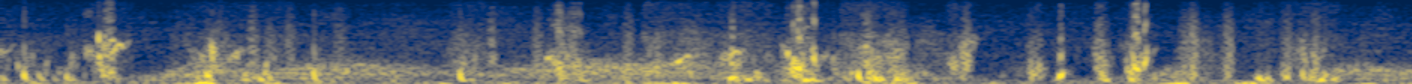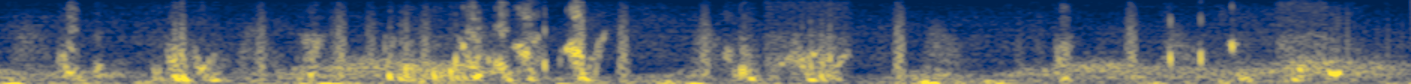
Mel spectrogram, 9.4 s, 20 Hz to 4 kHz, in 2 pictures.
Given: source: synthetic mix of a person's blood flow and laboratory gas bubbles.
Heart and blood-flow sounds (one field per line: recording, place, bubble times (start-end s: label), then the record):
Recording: Doppler ultrasound of blood flow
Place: subclavian vein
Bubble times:
0.00-0.44 s: bubbles
0.61-0.95 s: bubbles
1.01-1.09 s: bubbles
1.49-1.62 s: bubbles
1.80-1.98 s: bubbles
2.13-3.03 s: bubbles
3.15-3.27 s: bubbles
3.42-3.58 s: bubbles
3.64-3.86 s: bubbles
4.17-4.47 s: bubbles
4.88-5.06 s: bubbles
5.19-5.48 s: bubbles
5.69-5.79 s: bubbles
5.96-6.74 s: bubbles
7.11-7.54 s: bubbles
8.21-8.29 s: bubbles
8.57-8.64 s: bubbles
8.67-8.74 s: bubbles
8.78-8.90 s: bubbles
8.96-9.26 s: bubbles
From the record:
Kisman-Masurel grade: 243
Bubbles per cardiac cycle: several, 3 to 8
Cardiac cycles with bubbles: 100%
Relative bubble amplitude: loud (0.450 to 0.775)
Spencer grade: 3 (all of the cardiac periods contain showers or single bubble signals, but not dominating or overriding the cardiac motion signals)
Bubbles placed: anywhere in the cardiac cycle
